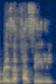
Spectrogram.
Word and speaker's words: Reza Fazeli: Is that how you pronounce it? That's how we pronounce it in Germany, Reza Fazeli. – Yes.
